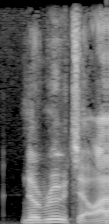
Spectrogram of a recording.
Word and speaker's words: Naruto: I don't know how to say it. – Naruto.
